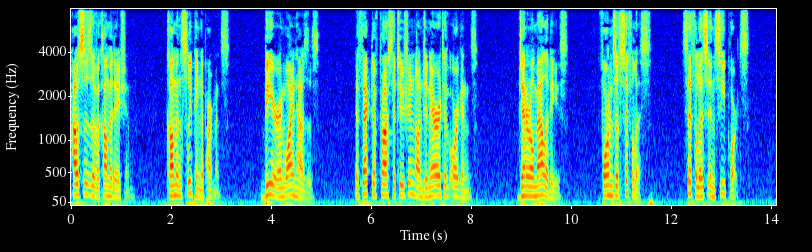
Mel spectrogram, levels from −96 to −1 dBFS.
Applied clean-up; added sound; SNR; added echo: none; none; none; none.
